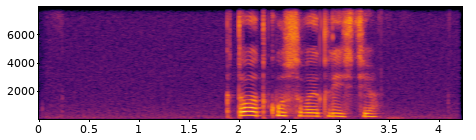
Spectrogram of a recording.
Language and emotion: Russian, neutral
